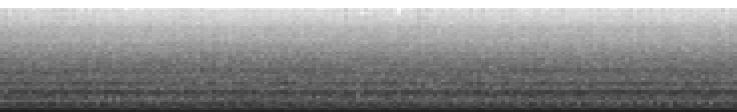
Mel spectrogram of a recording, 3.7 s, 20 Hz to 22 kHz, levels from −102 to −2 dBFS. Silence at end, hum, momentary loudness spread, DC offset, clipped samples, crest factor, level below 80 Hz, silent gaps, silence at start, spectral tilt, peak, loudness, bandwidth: 0 s; 60 Hz at -25 dBFS; 1 LU; under 0.1%; under 0.1%; 10 dB; -20 dBFS; none; 0 s; -7.5 dB/octave; -10 dBFS; -22 LUFS; 7.2 kHz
